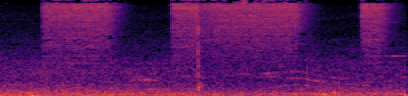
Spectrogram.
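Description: Three bursts of hissing spray: the first two each about a second long, the last one shorter and near the end, over a low steady hum.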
